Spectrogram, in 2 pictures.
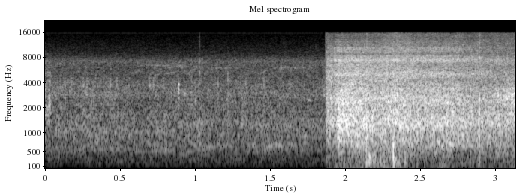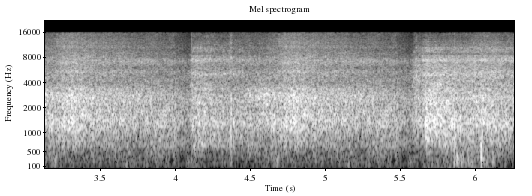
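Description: A faint steady background, then about two seconds in an abrupt switch to a loud, steady rushing noise of surf or churning water.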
